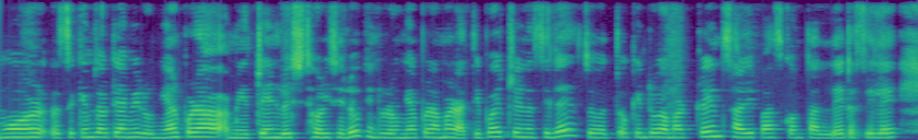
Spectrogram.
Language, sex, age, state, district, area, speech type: Assamese, female, 30-45, Assam, Udalguri, urban, spontaneous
